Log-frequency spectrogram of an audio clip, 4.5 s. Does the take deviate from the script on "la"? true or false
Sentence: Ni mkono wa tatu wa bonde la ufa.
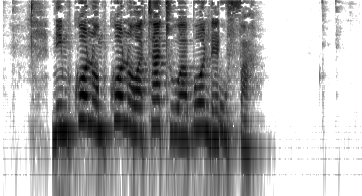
true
